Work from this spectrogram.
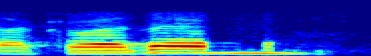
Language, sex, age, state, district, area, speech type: Telugu, male, 18-30, Andhra Pradesh, Kadapa, rural, conversation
